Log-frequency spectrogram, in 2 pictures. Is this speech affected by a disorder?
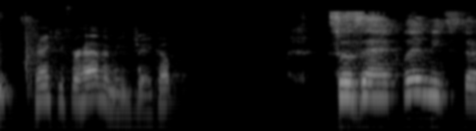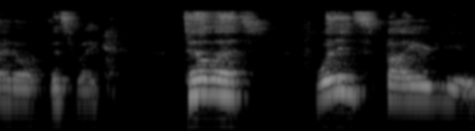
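Yes: cerebral palsy.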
